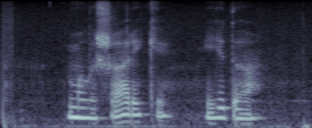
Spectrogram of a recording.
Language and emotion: Russian, sad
